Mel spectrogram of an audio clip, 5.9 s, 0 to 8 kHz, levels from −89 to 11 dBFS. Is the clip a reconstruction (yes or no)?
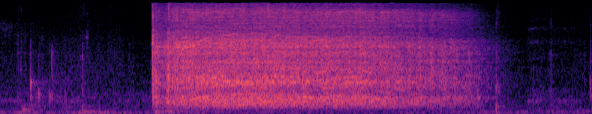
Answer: no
